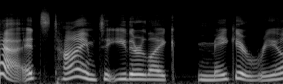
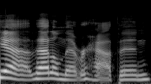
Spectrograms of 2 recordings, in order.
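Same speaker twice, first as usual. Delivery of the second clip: put-on joking, jokey delivery; 4 dB louder than usual. Retelling one character's reply to another, imitating a joking tone. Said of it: "she does it all, like, jokingly".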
